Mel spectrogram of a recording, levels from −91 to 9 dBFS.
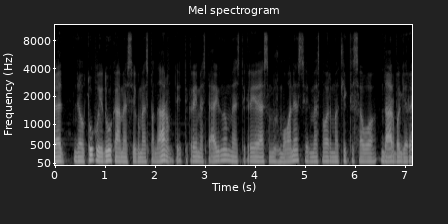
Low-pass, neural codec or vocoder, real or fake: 9.9 kHz; none; real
